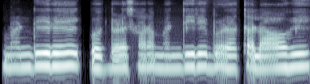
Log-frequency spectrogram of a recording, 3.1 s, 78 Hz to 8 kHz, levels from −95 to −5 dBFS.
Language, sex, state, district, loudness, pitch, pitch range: Hindi, female, Madhya Pradesh, Bhopal, -16 LUFS, 200 Hz, 190-210 Hz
